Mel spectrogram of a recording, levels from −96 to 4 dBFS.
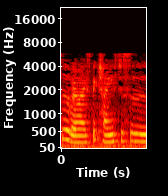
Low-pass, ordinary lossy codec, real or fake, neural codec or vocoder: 7.2 kHz; MP3, 24 kbps; real; none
